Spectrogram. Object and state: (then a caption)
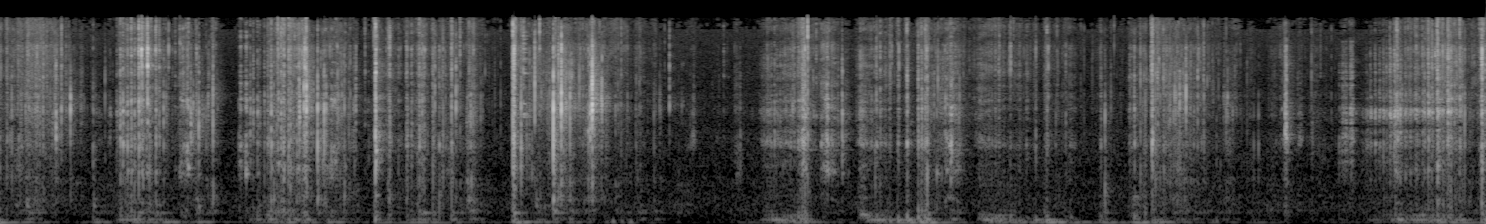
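Dry bar soap being shaved. A utility-knife blade shaves the edges of a rectangular, solid, white bar of dry soap in carving strokes. Short, dry, bright scraping and crunching bursts come at an irregular pace, with brief pauses between strokes. The sound is quiet, and each scrape cuts off without ringing.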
